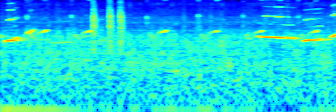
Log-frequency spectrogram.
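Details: White-rumped shama song played as a lure to get a shama that has stopped singing to sing again: short rising whistled notes around mid-high pitch, spaced irregularly, with a few sharp clicks near the middle.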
